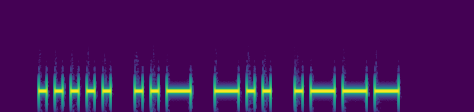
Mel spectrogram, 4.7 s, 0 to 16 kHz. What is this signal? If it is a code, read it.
Morse code, heard as a keyed tone, about 16 wpm, 700 Hz. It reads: 5UDJ
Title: Four Challenging Letter-Number Combinations 15wpm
